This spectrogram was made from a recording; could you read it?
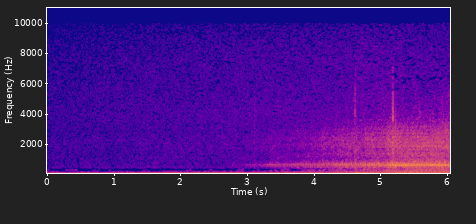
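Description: A taxi drives along steadily at about 1 o'clock in the morning, its low engine rumble and broad road noise filling the space and gradually swelling louder toward the end, with no one speaking.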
